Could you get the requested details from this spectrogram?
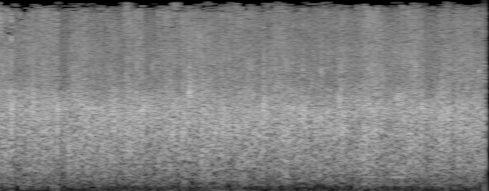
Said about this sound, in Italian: Adesso vedo in fondo i veri protagonisti, sono arrivati i piloti, accogliamoli con un applauso.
